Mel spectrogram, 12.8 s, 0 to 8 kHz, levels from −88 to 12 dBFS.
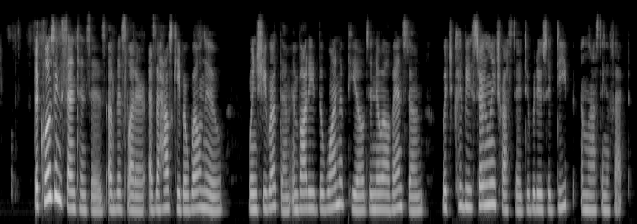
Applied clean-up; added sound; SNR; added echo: none; none; none; none.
